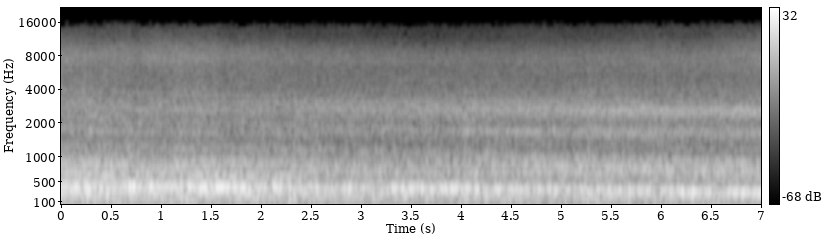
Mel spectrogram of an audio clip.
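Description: Electric commuter train moving along the platform, wheels rumbling on the rails under a motor whine that falls slowly in pitch, the sound of the train slowing.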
